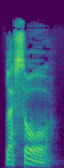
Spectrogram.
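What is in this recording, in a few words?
"lessor", British English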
